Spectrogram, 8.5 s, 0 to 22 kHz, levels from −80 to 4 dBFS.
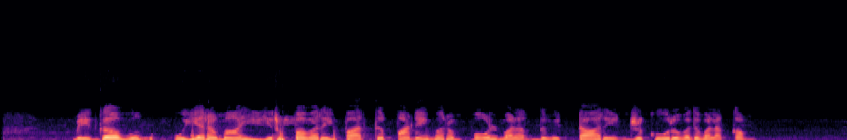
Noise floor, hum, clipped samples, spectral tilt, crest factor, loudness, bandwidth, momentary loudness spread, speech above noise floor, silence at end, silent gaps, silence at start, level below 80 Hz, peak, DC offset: -61 dBFS; none; under 0.1%; -10 dB/octave; 18 dB; -19 LUFS; 5.4 kHz; 10 LU; 43 dB; 0.95 s; none; 0.75 s; -42 dBFS; 0 dBFS; under 0.1%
